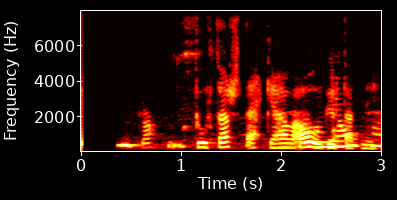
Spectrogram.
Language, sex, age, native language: Icelandic, female, 11, Icelandic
